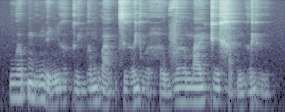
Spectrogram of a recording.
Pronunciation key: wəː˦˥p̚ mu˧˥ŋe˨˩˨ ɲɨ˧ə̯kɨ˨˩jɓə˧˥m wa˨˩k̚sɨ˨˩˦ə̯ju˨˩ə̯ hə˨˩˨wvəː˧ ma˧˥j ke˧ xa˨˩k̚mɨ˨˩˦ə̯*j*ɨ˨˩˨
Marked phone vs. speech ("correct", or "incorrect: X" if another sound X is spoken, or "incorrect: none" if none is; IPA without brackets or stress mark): correct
